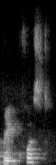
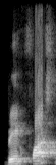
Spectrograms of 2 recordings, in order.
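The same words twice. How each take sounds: First: BREAKFAST with a reduced "fust" ending; BREAKFAST with a short, neutral second vowel; rejected pronunciation. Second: BREAKFAST with a full open "a" in "fast"; corrected pronunciation. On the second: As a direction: say BREAKFAST as "brek-fast", second vowel clear. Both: Shown as a demonstration. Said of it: "not breakfast".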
